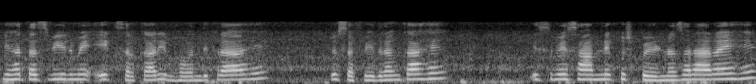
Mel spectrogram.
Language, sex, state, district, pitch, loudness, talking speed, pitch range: Hindi, female, Bihar, Gaya, 230 Hz, -17 LUFS, 175 wpm, 205-235 Hz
